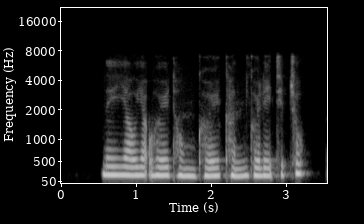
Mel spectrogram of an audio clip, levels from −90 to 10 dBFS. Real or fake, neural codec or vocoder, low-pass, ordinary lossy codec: real; none; 7.2 kHz; Opus, 32 kbps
